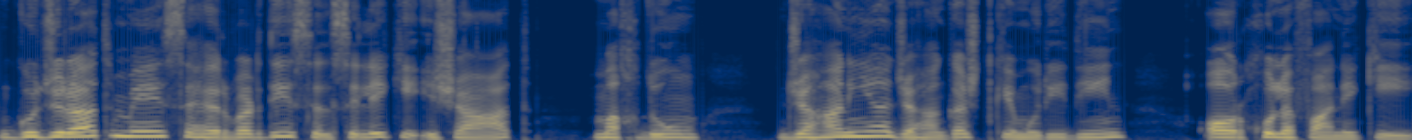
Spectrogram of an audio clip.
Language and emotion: Urdu, neutral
